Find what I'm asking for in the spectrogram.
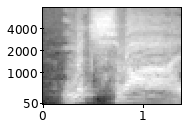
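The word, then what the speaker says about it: Mitzvah (מצוה): Mitzvah in the Hebrew. M-I-T-S-V-A-H. Pronounces mitz, M-I-T-S plus vah, V-A-W.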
